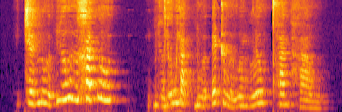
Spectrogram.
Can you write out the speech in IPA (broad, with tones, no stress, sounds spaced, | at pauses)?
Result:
c ɛ˨˩˦ n u˨˩˦ ə̯ ʔ i˧˥ ə̯ w ɨ˧˥ ə̯ x a˦˥ t̚ l o˦˥ t̚ | ɓ i˨˩˨ ə̯ j ə˧ w j a˨˩ k̚ ɓ u˨˩˨ ə̯ ʔ ɛ˧ ʈ u˨˩˨ ə̯ w ə˨˩˨ m l ə˧ w t̪ʰ a˧ n h a˨˩ w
